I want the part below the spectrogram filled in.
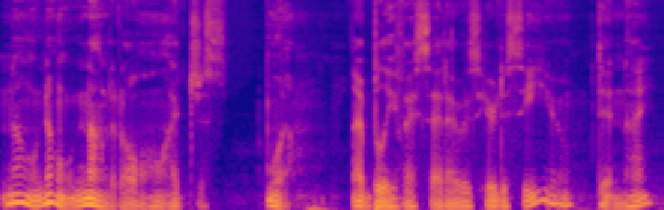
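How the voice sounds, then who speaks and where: Male actor as sly fantasy rogue for ASMR roleplay: extremely low, gravelly voice, glib courtly flattery, evasive pauses. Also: dry recording, full character voice. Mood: charming, defensive. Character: sly, charming adventurer thief, smooth-talking and flattering. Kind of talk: fantasy ASMR roleplay acting, close and soft.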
